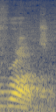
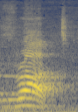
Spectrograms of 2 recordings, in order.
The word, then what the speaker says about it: throat: Terakhir, sore throat, apa? Bacanya ikut itu Ustaz, ini agak susah. Coba tenggorokan, ya. Dengarkan Ustaz, ikuti Ustaz. Throat. Sekali lagi, throat. Bukan throat, tapi tha.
